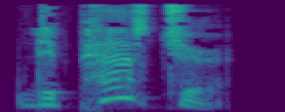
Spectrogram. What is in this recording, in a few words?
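"depasture", British English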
